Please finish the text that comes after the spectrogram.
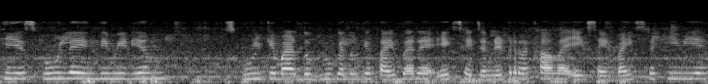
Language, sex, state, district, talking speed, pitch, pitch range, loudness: Hindi, female, Rajasthan, Barmer, 220 wpm, 255 Hz, 210-265 Hz, -18 LUFS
